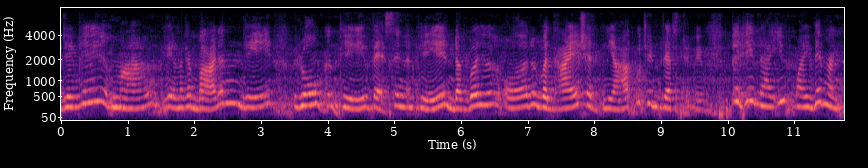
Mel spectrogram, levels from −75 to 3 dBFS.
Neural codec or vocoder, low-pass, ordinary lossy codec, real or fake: codec, 24 kHz, 0.9 kbps, WavTokenizer, small release; 7.2 kHz; none; fake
